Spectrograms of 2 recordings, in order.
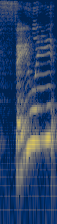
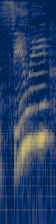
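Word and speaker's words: Célie: The main characters in this book, by the way, I pronounced her name wrong. It's Sally, not Seely, but Seely stuck in my head.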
